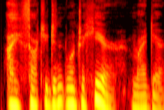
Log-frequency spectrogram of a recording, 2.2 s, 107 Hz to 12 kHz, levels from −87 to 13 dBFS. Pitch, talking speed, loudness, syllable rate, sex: 120 Hz, 245 wpm, -17 LUFS, 4.4 syllables/s, male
